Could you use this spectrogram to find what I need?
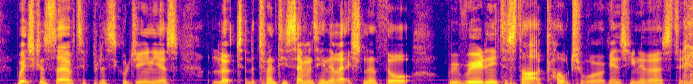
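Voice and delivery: ordinary talk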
